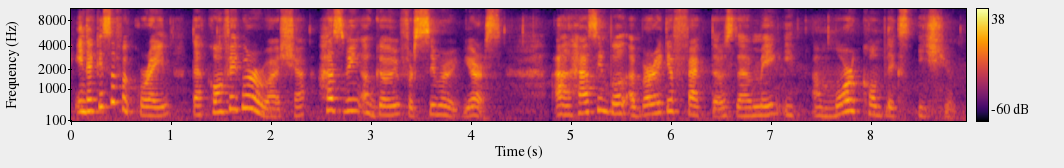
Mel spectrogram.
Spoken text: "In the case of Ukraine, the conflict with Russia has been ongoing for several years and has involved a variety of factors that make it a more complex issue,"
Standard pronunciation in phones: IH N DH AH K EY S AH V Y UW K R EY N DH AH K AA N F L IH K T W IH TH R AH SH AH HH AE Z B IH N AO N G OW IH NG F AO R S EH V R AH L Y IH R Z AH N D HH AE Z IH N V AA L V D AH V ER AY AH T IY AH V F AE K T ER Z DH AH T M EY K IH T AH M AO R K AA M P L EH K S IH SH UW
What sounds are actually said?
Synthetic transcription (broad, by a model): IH N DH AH K EY S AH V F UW K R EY N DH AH K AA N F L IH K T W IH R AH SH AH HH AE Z B IH N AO G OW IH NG F AO R S EH V R AH L Y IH R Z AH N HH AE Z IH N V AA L D AH B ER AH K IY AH F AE K T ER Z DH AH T M EY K IH T AH M AO R K AA M P L EH K S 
